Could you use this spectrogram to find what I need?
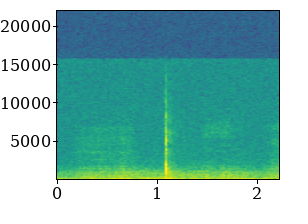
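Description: A putter taps a ball softly.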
